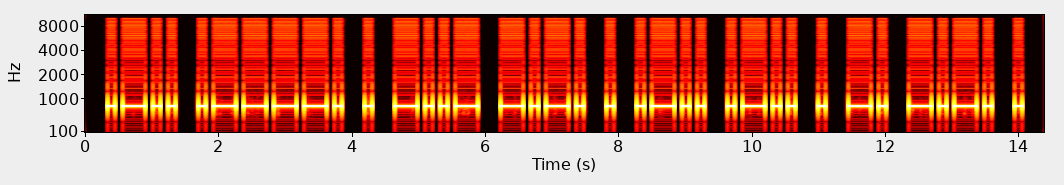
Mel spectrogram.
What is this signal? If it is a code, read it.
Morse code, heard as a keyed tone, about 10 wpm, 800 Hz. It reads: L'EXCELLENCE
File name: FRANCAIS TEXTE CLAIR 2 VITESSE 10 MOTS MINUTES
